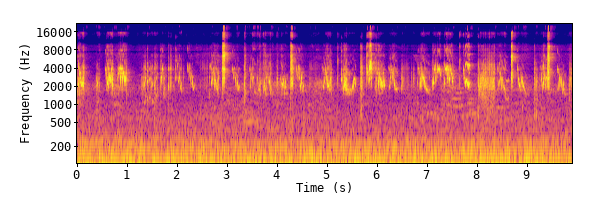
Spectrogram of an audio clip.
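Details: Five lovebirds chirping together in a busy, nonstop chatter of high, rapidly repeated squeaks and twittering notes, several birds overlapping, some louder shrill calls standing out, over a low background hum.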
